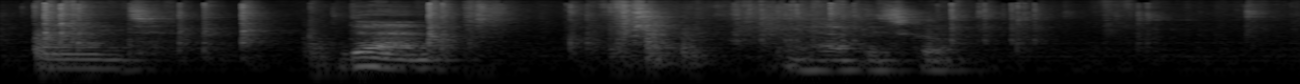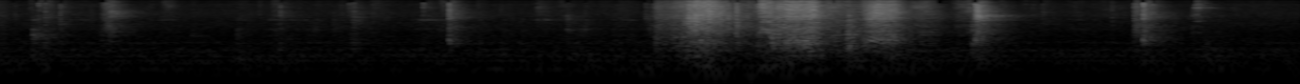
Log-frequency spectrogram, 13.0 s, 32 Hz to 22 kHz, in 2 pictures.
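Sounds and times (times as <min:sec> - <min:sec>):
rustling and scraping: 0:09.7 - 0:11.4.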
